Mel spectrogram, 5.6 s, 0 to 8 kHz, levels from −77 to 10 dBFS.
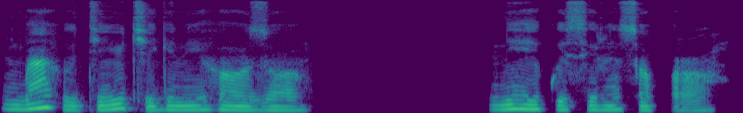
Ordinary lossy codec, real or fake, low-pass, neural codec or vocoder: none; real; none; none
